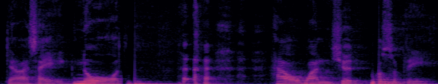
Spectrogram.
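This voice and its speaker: A man at a church conference explaining his team's approach, animated and self-deprecating. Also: mid-range voice, slow pace, over music. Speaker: conference delegate.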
